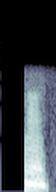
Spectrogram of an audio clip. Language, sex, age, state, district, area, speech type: Kannada, male, 45-60, Karnataka, Davanagere, urban, conversation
